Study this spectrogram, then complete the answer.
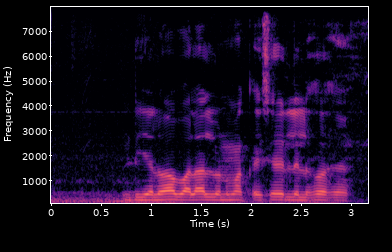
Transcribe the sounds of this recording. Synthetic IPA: ɖijəlʋaʋaːlalonmãkəɪselelɦoɦɛː

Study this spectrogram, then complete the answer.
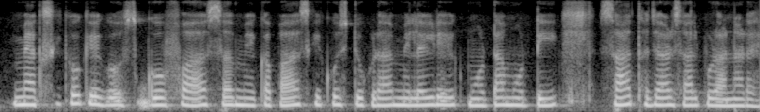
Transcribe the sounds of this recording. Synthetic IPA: mɛːksɪkokeɡoːfʰasɐbʱmẽkɐpaːskikʊt͡ʃʰʈʊkɽamɪləɪɽeːkmoːʈamoːʈisaːt̪ɦɐzaːɾsaːlpʊɽaːnaɾɐɦeː

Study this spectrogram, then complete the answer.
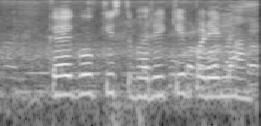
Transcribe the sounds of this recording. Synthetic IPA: kɐjɡokɪst̪bʱəɾekepəɽeːlaː

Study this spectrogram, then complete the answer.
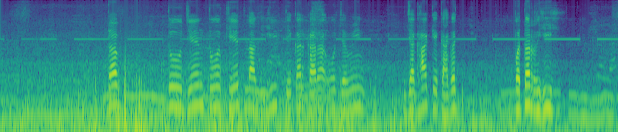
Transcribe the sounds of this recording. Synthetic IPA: t̪əb | t̪od͡ʒeːnt̪oːɾkʰeːt̪laːliɦit̪eːkəɾkaɾaoːɾd͡ʒəmiːn | d͡ʒəɡʱakekaːɡəd͡ʒ | pət̪əɾːɪɦi

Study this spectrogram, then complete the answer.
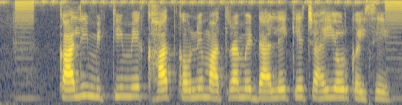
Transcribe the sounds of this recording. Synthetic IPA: kaːlimɪʈːimẽkʰaːt̪kɐʋnemaːt̪ɾamẽɖaːleket͡ʃaːɦiɔːɾkɐĩseː

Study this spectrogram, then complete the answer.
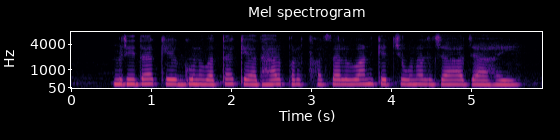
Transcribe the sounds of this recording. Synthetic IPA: mɾid̪akeɡʊnwət̪ːakeaːd̪ʱaːɾpəɾpʰəsəlwənket͡ʃuːnəld͡ʒad͡ʒaːɦəi

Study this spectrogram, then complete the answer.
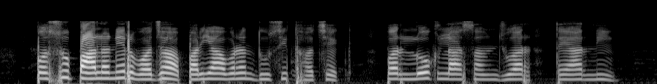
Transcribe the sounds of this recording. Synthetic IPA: pəsupaləneɾʋəd͡ʒʱəpəɾjaʋəɾənd̪usit̪ɦət͡ʃʰek | pəɾloklasəmd͡ʒʱaɾ | t̪əjaɾni

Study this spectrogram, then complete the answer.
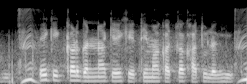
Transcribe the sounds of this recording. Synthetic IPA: ieːkɪkːəɽɡənːakekʰeːt̪imãkɐt̪kakʰaːt̪ulɐɡiː

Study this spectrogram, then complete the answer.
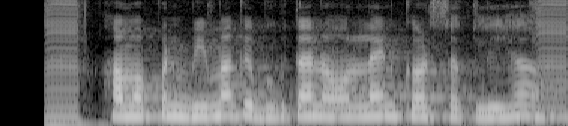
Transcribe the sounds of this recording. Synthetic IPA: həməpənbimakebʱukt̪anɔnlainkəɾsəkliɦɛ

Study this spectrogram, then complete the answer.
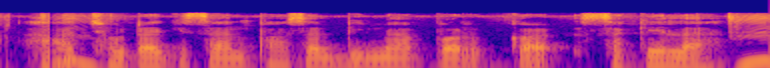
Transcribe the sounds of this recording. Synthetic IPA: hãt͡ʃʰoʈakisanpʰəsəlbimapəɾkə̰səkela

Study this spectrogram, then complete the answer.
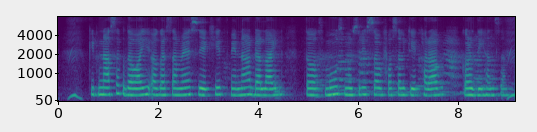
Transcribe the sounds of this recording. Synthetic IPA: kiʈnasəkd̪əʋaiʔəɡəɾsəməjsekʰit̪menaɖəlaɪl | t̪ɔmusmusɾisəbʱpʰəsəlkekʰəɾabkəɾd̪iɦənsən

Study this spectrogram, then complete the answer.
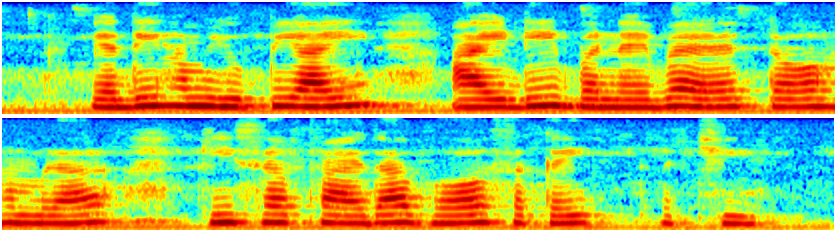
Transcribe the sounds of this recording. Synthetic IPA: jɐd̪iɦɐmjuːpiaːiaːiɖibɐnebɛt̪oɦɐmɾakisɐbfaːjɪd̪abʱɔːt̪sɐkəi | ɐtːʃʰiː

